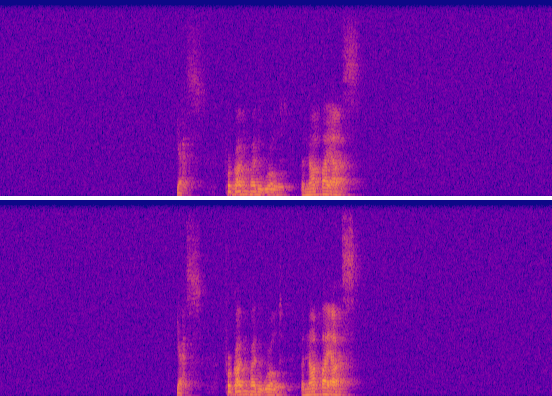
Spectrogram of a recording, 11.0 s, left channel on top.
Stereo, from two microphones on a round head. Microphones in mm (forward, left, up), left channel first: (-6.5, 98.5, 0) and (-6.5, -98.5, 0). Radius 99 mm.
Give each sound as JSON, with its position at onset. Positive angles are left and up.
{"t": 3.5, "sound": "a man speaking", "side_deg": -15, "distance_m": 1.3}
